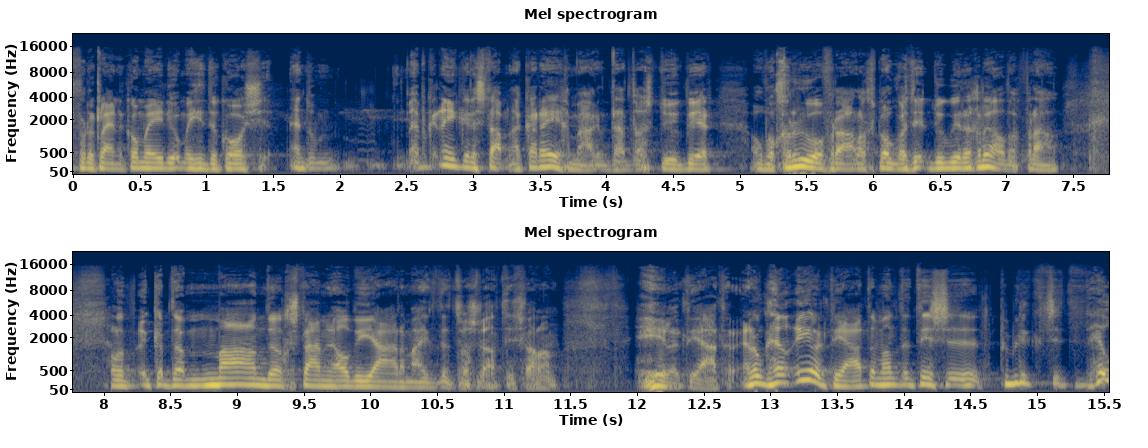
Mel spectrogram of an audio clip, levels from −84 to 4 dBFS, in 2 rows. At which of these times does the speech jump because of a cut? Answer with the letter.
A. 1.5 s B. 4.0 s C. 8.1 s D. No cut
C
